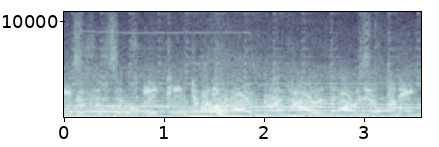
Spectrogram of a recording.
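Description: A police siren wails continuously with rising and falling tones in the video game L.A. Noire, mixed with game engine noise and people talking over it.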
